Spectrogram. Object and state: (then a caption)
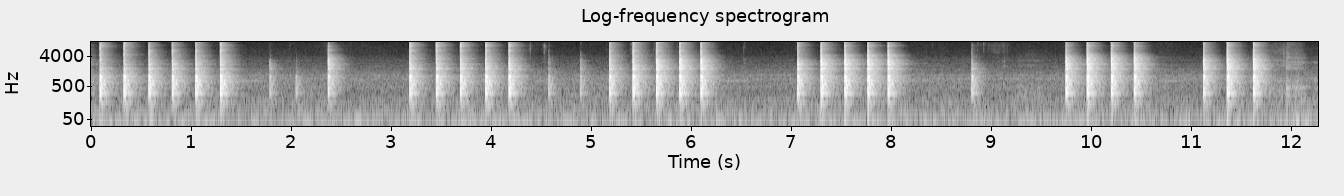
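Steel bearing race fully seated in its housing. An old bearing race is used as a drift and tapped with a hammer to drive a new steel bearing race into a motorcycle steering head. About 30 sharp, bright metallic taps come in quick bursts of four to six, each ringing briefly around 1 kHz. The taps shift toward a more solid clank once the race is fully seated.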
